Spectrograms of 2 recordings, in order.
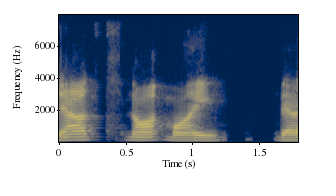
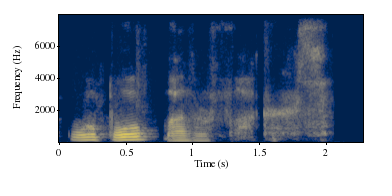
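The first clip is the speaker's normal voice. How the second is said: whispered speech; 4 dB quieter than usual. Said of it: "Whisper it".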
